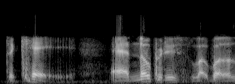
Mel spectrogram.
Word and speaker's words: Takei: of my name because there is a legitimate Japanese word that's pronounced Takei and it translates into English as expensive but my name is pronounced Takei and no producer well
